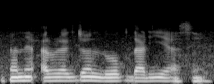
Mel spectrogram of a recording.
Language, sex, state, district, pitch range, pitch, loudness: Bengali, female, Assam, Hailakandi, 155-170 Hz, 165 Hz, -12 LUFS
